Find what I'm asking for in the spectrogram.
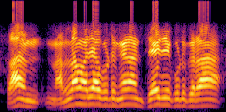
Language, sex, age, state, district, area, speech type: Tamil, male, 60+, Tamil Nadu, Ariyalur, rural, conversation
